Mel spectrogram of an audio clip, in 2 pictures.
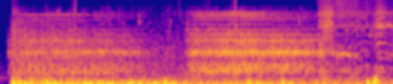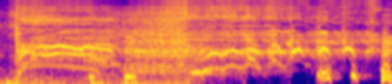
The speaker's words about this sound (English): Ominous breathing.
